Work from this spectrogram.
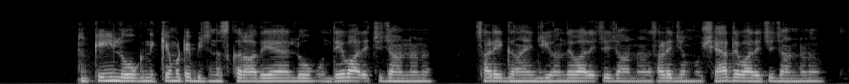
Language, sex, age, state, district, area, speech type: Dogri, male, 18-30, Jammu and Kashmir, Jammu, rural, spontaneous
